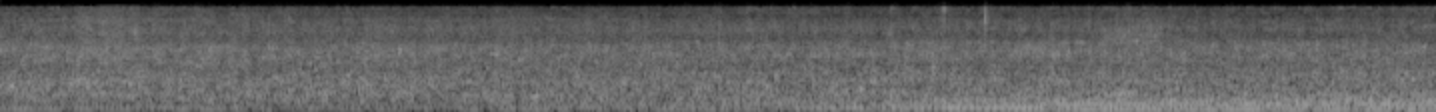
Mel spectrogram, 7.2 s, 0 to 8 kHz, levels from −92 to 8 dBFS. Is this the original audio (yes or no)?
no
